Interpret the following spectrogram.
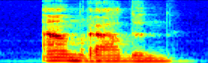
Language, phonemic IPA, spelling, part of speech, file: Dutch, /ˈanradə(n)/, aanraadden, verb, Nl-aanraadden.ogg
- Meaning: inflection of aanraden: 1. plural dependent-clause past indicative 2. plural dependent-clause past subjunctive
